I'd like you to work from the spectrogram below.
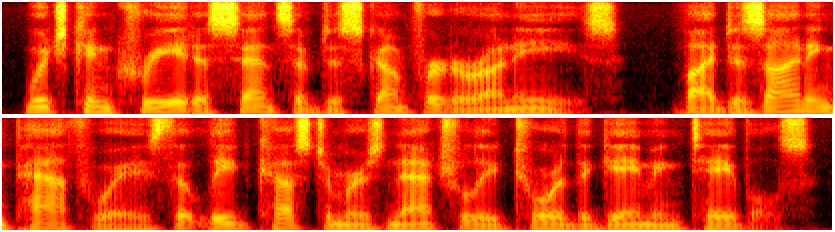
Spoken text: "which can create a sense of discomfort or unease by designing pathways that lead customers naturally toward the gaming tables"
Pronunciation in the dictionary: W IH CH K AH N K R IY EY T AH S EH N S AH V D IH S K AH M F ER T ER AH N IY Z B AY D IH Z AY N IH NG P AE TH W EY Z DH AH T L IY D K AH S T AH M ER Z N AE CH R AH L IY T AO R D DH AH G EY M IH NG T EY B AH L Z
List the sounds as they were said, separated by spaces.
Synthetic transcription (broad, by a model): W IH CH K AH N K R IY EY T AH S EH N S AH V D IH S K AH M F ER T ER AH N IY Z B AY D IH Z AY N IH NG P AE TH W EY Z DH AH T L IY D K AH S T AH M ER Z N AE CH R L IY T AO R D DH AH G EY M IH NG T EY B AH L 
